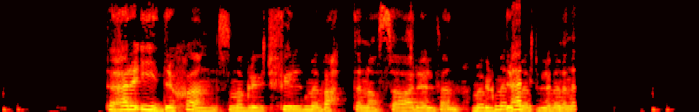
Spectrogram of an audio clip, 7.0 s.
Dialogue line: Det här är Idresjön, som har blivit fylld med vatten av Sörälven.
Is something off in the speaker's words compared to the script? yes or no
yes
